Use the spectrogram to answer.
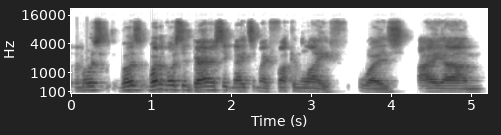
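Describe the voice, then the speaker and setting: Co-host, man, slightly high voice, swears casually, rambles through stories; echoey room. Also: fairly even intonation, moderate pace, a little mellow. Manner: profane, rambling storyteller. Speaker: podcast co-host. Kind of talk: casual chat. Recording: roomy echo.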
